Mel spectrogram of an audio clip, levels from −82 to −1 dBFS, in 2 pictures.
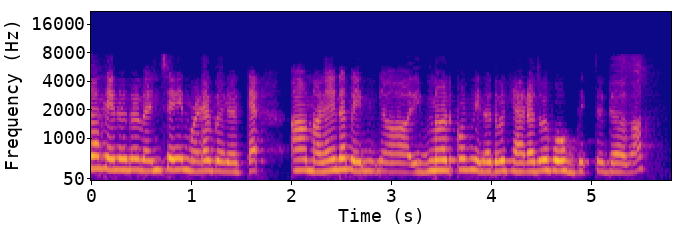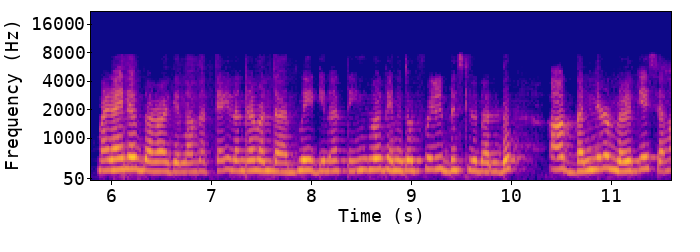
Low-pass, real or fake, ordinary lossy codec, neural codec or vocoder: none; fake; none; codec, 16 kHz, 0.5 kbps, X-Codec, HuBERT features, trained on general audio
